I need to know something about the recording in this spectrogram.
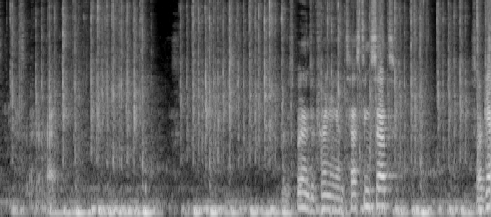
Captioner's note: mutters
